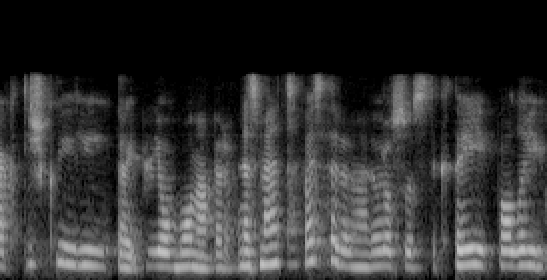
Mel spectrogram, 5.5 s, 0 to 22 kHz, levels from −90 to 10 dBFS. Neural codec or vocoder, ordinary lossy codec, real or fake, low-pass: codec, 16 kHz, 0.8 kbps, ZipCodec; AAC, 48 kbps; fake; 7.2 kHz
